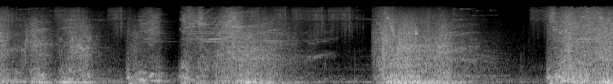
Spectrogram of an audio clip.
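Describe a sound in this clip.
Magic blasts crackle and boom in a game.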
